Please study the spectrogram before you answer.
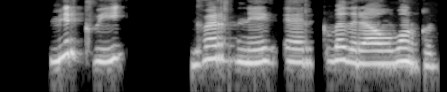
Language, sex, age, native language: Icelandic, male, 12, Icelandic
